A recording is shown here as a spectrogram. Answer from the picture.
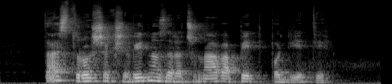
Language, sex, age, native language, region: Slovenian, female, 50-59, Slovenian, Savinja region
